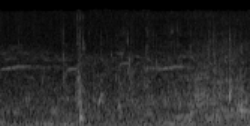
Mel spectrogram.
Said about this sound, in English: If you're lucky, the waves lapping up against the edge of the boat or the plop of water dripping off of your paddle are the only sounds you hear. It is a very serene experience.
